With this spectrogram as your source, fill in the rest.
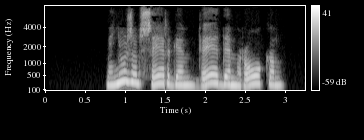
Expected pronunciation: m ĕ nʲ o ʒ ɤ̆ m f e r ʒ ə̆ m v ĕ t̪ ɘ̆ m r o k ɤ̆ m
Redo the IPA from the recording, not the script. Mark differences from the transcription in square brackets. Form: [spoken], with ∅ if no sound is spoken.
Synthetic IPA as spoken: m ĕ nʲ [u] ʒ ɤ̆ m [ʃ] e r [ɣ] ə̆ m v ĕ [d̪] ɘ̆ m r o k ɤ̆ m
